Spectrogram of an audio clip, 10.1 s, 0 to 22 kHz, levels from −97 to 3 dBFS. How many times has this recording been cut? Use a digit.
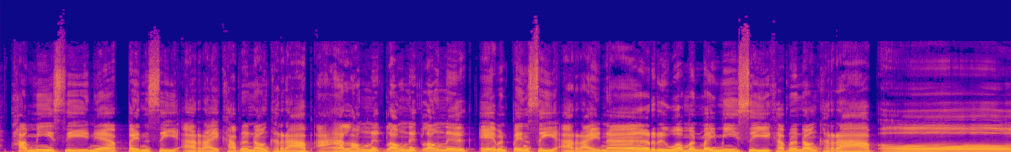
1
